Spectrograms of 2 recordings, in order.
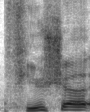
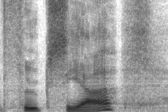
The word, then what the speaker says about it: fuchsia: So dahlia probably should be dahlia, fuchsia should be fuchsia, and mahonia probably should be mania. So whatever their name is, you try and pronounce it as closely as possible to the original.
